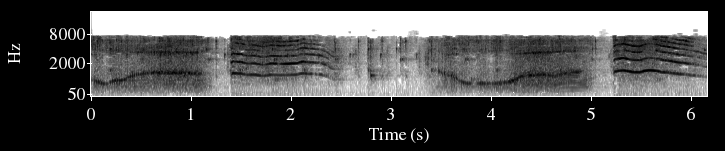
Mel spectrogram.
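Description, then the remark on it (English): Geppetto snores loudly and exaggeratedly in his sleep: two full cycles of a rumbling, gurgling inhale followed by a sliding, whistle-like exhale, with no talking. “Geppetto snores.”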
